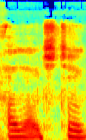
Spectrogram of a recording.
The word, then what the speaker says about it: out: The first word is the word at aht. We use that instead of saying out. Like I'm going outside.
